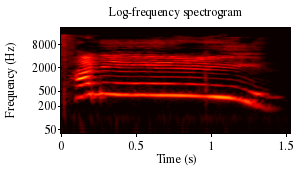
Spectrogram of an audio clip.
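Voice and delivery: high, loud, long delighted "Honey!"; bursting with greed and joy; overjoyed bear shout; excited cry. A narrator's reading. Norman sees the honey.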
